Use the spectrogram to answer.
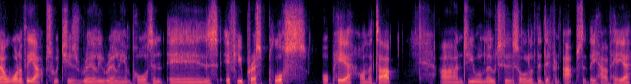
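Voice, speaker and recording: A bright, sharp tone with a slight Liverpool accent, moderate pace and fairly even intonation, dry with no echo over a quiet background. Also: man, medium pitch for a man. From Liverpool, England. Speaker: teacher presenting an edtech webinar; webinar presenter, trainer. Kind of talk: tutorial. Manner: hesitant, many fillers. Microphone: video call.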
